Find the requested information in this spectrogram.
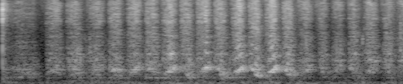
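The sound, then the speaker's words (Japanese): Rapid, rhythmic rasping of an ordinary hand file cutting aluminium, many short scraping strokes in steady succession, with no voices. “ちょっと今普通のヤスリを使って切ってみたいと思いますけど非常に目詰まりがしやすいって言われてるちょっとアルミニウムで削ってみたいと思います、はい、削ってみますよ”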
